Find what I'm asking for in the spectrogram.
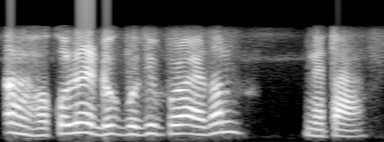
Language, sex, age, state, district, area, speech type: Assamese, male, 18-30, Assam, Charaideo, rural, conversation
